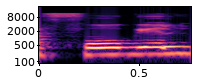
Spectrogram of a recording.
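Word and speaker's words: Vogel: যদি আমি একটি সেন্টেন্স দিয়ে উদাহরণ দিই সেটি হচ্ছে দেখুনার ফগেল ফ্লিড।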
